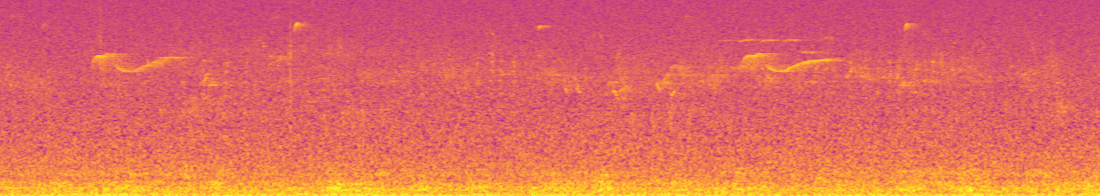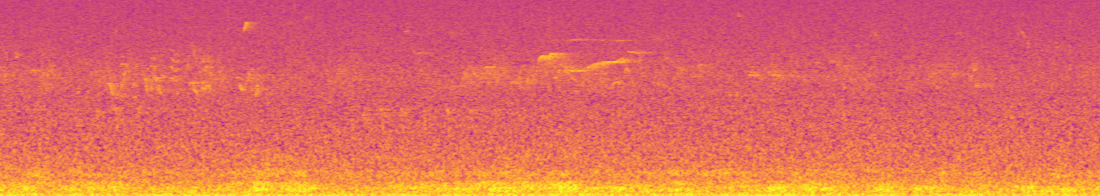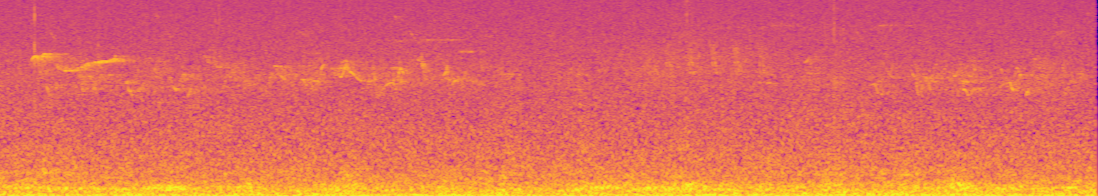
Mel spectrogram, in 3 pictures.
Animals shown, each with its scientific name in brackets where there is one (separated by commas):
American Crow (Corvus brachyrhynchos), Eastern Wood-Pewee (Contopus virens), Black-throated Green Warbler (Setophaga virens), Ovenbird (Seiurus aurocapilla), Scarlet Tanager (Piranga olivacea), White-breasted Nuthatch (Sitta carolinensis), American Robin (Turdus migratorius)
